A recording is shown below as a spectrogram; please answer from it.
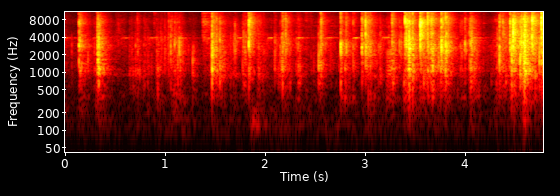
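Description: A small, thin, clear disposable plastic cup, empty and hollow, is held in both hands and squeezed, tapped and scratched with fingertips and nails close to the mic. It gives a rapid string of crinkly, bright clicks and crackles that rise and fall in loudness throughout. The clicks are short and dry with little low end.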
